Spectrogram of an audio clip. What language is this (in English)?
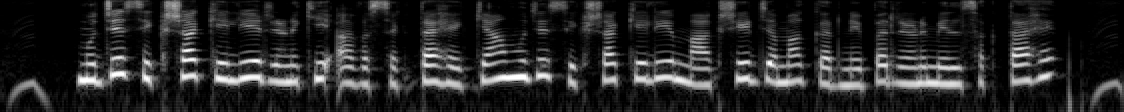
Hindi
